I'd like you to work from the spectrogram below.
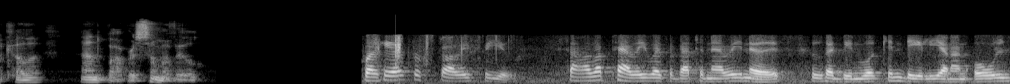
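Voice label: trinidad, dialects of English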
